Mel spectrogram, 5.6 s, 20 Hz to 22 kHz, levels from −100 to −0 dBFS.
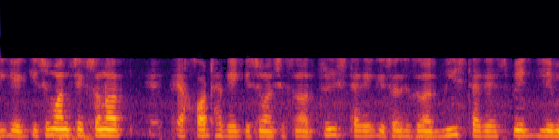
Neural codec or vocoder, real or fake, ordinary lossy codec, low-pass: none; real; AAC, 16 kbps; 7.2 kHz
